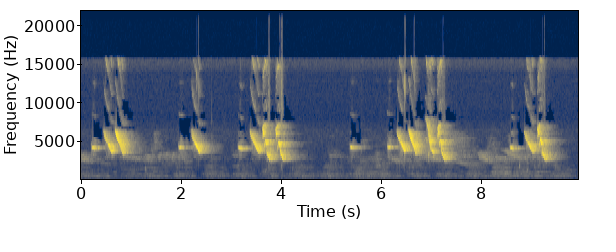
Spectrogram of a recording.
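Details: Quick-fire 'flash' song of a coleiro, billed as 30 songs a minute: short clusters of sharp, buzzy falling notes, some preceded by a single high whistle, repeating roughly every one to two seconds with faint low background hum.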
